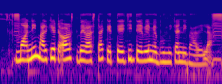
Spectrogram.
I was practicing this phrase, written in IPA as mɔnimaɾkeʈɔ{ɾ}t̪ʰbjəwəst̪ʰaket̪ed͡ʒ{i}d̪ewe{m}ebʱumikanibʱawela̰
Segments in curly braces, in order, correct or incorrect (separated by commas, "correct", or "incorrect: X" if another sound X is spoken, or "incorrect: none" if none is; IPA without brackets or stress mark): correct, correct, correct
